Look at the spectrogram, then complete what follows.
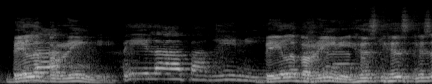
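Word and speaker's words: Béla Barényi: Bela Barini. Bela Barini.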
